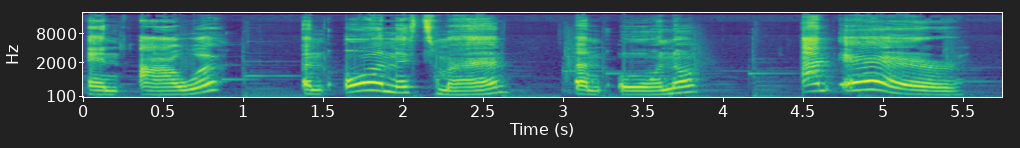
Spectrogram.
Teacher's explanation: Those words have an H at the very beginning. But when we speak the H completely disappears like a ghost. It's totally silent.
